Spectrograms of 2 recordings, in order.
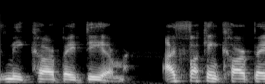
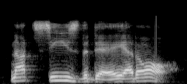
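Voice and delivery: usual speaking voice

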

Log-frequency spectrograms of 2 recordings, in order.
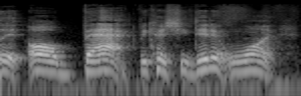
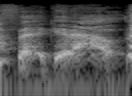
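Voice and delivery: mock yell. She repeats her order to the little girls, mock yelling. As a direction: imitate a mom screeching them out.

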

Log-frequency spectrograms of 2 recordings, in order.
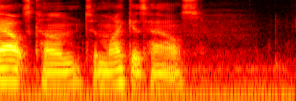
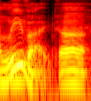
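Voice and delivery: high, louder coaxing host voice; Micah's invitation; 8 semitones higher, 5 dB louder than usual. Acted. Micah coaxing the Levite to come with him, high and eager. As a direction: lure him in, eager and friendly.

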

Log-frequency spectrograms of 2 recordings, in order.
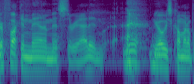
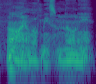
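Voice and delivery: lightly croaky granny voice; grandma voice; 6 semitones lower, 4 dB quieter than usual. Pretend. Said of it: "Here we go again with the grandma".

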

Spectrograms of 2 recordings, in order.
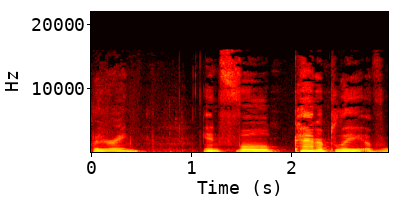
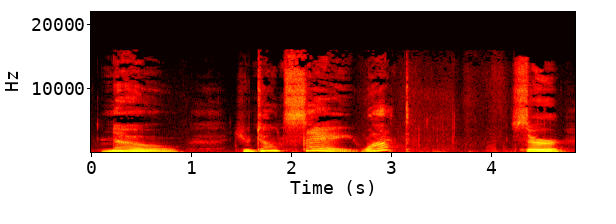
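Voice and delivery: pitched up, slow startled disbelief; startled king; 3 semitones higher, much slower than usual. A narrator's reading. The king hears of the joust, startled and higher. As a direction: squeak out the surprise.

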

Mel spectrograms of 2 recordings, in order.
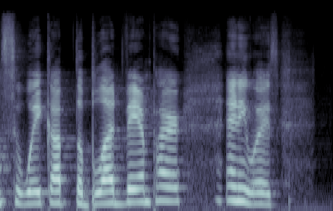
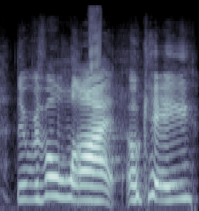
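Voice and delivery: louder and higher, protesting; defensive outburst; 6 semitones higher, 10 dB louder than usual. Real, not acted. Teased about the long summary, she protests loudly. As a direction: push back hard: "There was a lot, okay?".

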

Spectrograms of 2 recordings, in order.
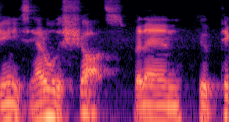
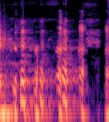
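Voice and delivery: high laugh; 10 semitones higher than usual. Real, not acted. Laughing at his own story.

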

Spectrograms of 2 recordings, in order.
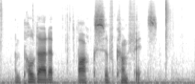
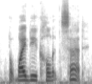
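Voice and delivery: put-on puzzled girl voice; 10 semitones higher than usual. A narrator's reading.

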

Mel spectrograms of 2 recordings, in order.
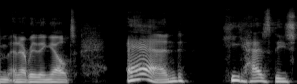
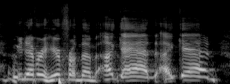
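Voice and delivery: high-pitched, laughing protest; laughing exclamation; 12 semitones higher than usual. Real, not acted. Co-host lamenting characters who vanish from the book, laughing. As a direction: let the voice climb high on a laugh.

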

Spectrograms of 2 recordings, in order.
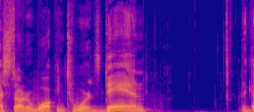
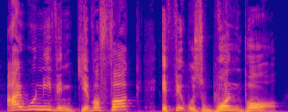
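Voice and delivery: higher, slowly hammered-out telling-off; indignant tone; 6 semitones higher, 4 dB louder, slower than usual. Retold or imitated. Golfer scolding players who nearly hit him, indignant. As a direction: spell out the offense, word by word. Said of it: "this is the tone I'm saying".

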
